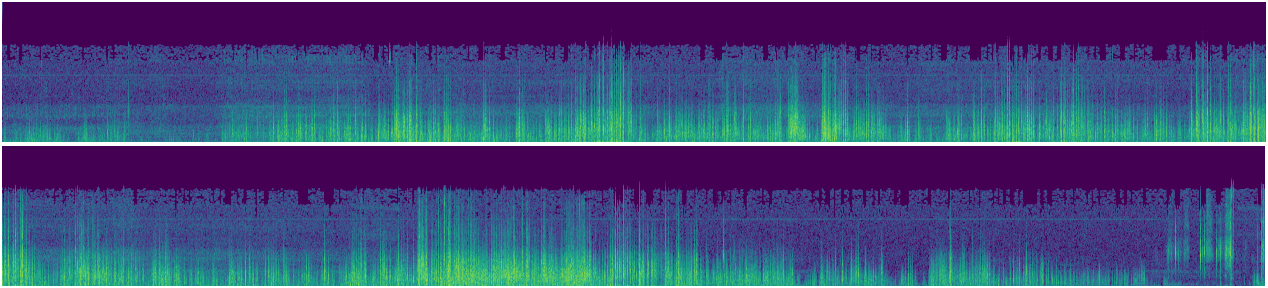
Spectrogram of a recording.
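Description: Wind buffeting the microphone of a helmet camera on a moving motorcycle, a rough steady rush that swells about three seconds in as the bike picks up speed and eases off near the end as it slows.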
